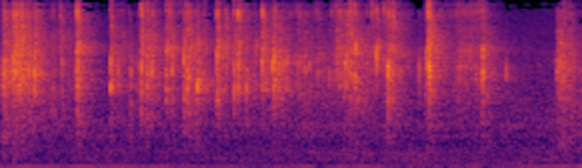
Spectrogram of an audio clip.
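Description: Snack packaging crinkling and rustling in the hands as a giant Pocky stick is handled: a run of quick, irregular small crackles and ticks.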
